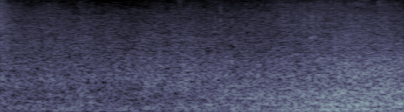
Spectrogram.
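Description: A car passing close by, its engine and tyre noise growing louder toward the end. There is a short click right at the start.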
